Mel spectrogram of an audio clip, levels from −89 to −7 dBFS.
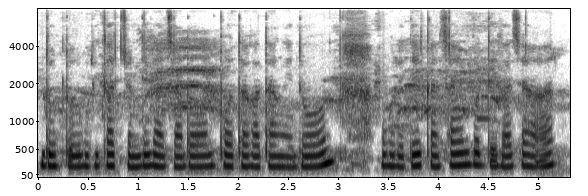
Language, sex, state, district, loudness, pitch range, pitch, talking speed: Chakma, female, Tripura, Unakoti, -15 LUFS, 190-210 Hz, 200 Hz, 170 wpm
